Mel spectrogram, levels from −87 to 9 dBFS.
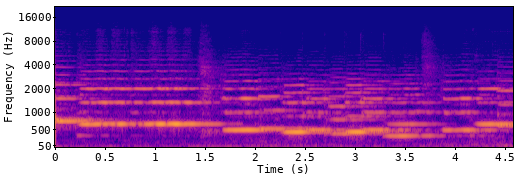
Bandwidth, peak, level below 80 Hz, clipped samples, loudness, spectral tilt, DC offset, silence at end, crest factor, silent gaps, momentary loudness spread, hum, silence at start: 7.8 kHz; -10 dBFS; -54 dBFS; under 0.1%; -23 LUFS; -5 dB/octave; under 0.1%; 0 s; 14 dB; none; 8 LU; none; 0 s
